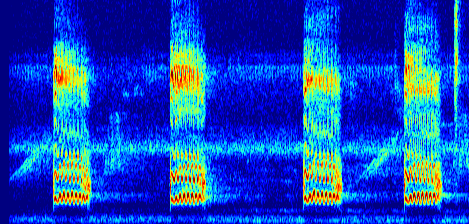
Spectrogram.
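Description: A red-bellied woodpecker gives four shrill, rolling chirr calls, evenly spaced and fairly close, each about a third of a second long, over a faint outdoor background hum.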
